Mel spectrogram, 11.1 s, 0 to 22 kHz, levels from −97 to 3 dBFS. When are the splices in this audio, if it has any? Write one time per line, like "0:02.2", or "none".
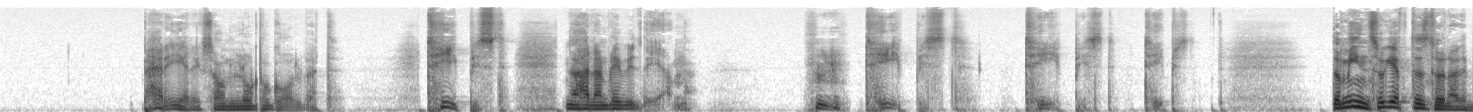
0:01.9
0:04.8
0:06.4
